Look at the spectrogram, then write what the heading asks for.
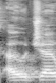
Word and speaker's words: OJO: the real the chief real estate officer at OJO Labs. Is that right, Chris? Ojo or OJ? Should I pronounce it?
